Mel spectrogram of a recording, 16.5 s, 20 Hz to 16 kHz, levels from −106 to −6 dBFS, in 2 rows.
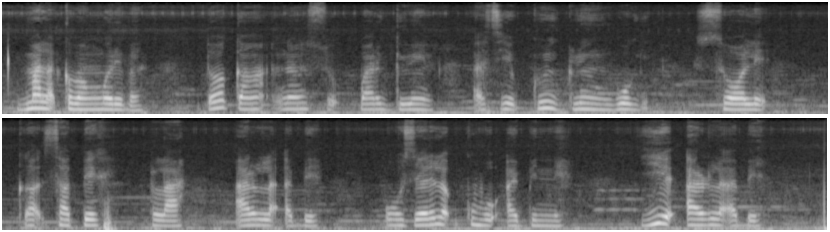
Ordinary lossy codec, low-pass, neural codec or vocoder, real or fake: Opus, 64 kbps; 14.4 kHz; none; real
